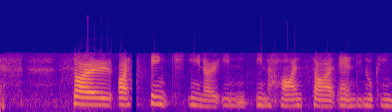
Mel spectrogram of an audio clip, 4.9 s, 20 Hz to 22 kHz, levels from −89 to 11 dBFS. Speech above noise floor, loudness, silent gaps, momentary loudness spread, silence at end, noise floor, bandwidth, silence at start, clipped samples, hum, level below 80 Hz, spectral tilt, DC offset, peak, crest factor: 23 dB; -22 LUFS; none; 19 LU; 0 s; -45 dBFS; 5 kHz; 0 s; under 0.1%; none; -64 dBFS; -7 dB/octave; under 0.1%; 0 dBFS; 22 dB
